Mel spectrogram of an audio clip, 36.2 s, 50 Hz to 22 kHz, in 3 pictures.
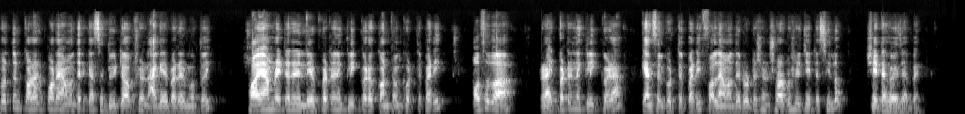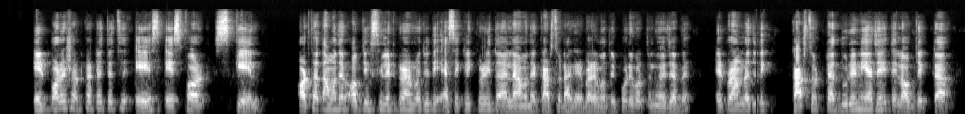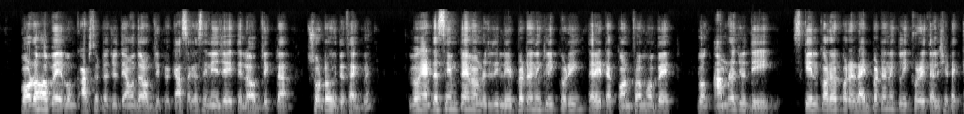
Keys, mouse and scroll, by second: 4.7 ctrl+z, 5.4 r, 17.4 s, 32.5 ctrl+z, 33.2 s.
